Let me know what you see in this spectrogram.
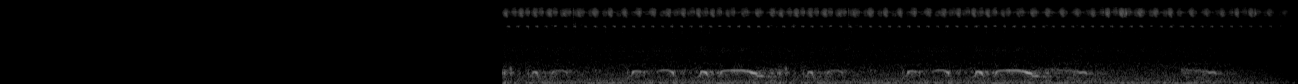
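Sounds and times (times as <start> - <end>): owl hooting: 5.0 - 12.6.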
